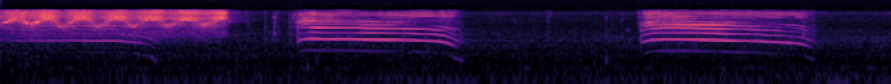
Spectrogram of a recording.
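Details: Pet cat wanting attention gives three clear, drawn-out meows spaced about a second apart, each holding steady and then dropping at the end, over a quiet room hum.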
